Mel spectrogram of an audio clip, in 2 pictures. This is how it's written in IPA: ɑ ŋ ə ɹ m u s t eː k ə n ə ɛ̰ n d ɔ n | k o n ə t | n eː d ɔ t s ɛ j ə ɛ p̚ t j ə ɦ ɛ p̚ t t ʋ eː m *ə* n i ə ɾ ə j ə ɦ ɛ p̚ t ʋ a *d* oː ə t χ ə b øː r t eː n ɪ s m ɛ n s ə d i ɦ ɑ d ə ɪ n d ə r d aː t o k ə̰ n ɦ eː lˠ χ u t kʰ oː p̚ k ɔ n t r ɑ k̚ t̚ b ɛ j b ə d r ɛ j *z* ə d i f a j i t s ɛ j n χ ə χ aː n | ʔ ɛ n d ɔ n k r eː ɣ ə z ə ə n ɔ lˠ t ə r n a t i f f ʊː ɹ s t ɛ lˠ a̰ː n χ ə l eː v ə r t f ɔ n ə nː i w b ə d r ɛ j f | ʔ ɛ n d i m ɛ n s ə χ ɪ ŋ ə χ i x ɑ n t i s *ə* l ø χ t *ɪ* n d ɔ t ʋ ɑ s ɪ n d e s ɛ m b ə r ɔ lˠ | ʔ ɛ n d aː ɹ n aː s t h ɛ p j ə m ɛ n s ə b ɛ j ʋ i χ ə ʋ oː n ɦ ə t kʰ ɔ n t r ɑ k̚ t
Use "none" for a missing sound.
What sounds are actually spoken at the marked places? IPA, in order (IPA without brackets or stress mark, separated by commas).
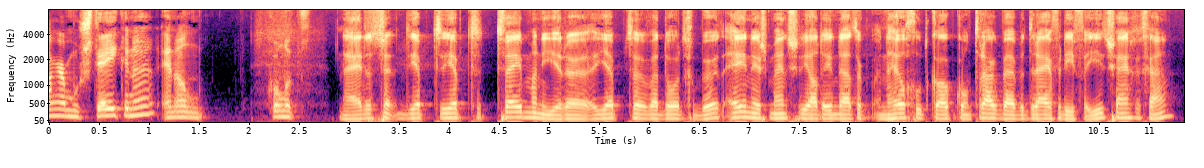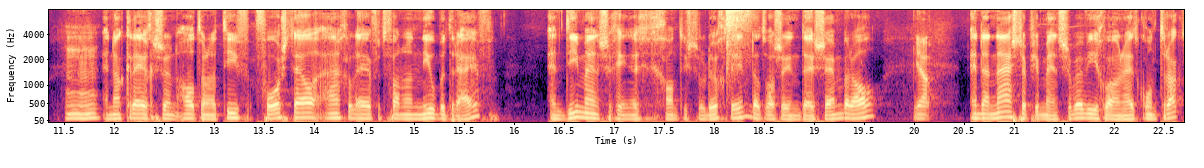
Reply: a, d, v, ə, ɪ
